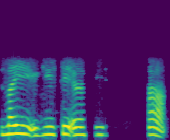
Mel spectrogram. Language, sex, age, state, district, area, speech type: Manipuri, female, 18-30, Manipur, Kangpokpi, rural, conversation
